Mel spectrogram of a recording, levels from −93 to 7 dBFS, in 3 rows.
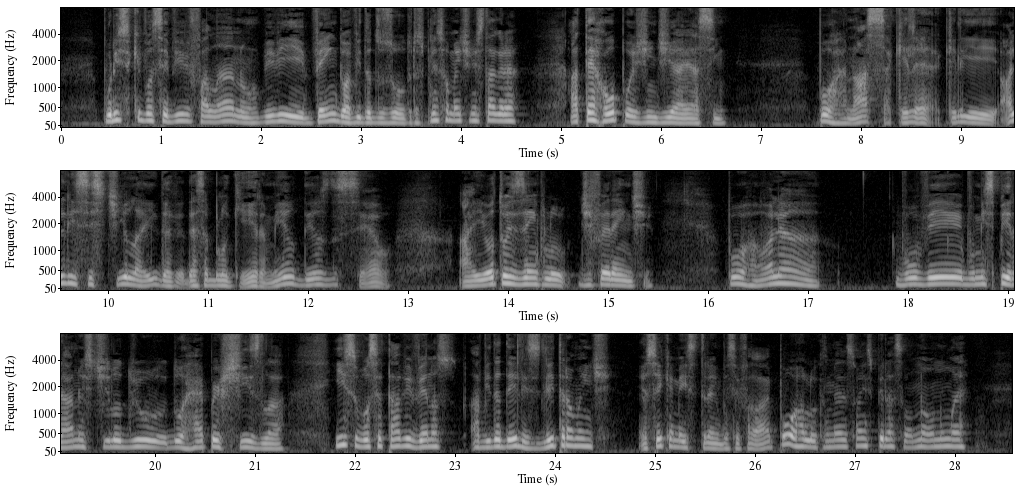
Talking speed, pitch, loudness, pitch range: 170 wpm, 150 Hz, -29 LUFS, 125-170 Hz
